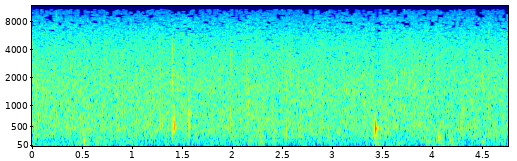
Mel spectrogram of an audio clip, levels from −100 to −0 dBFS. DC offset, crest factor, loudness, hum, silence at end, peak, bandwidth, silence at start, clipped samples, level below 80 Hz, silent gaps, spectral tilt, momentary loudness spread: under 0.1%; 26 dB; -36 LUFS; none; 0 s; -10 dBFS; 11.5 kHz; 0 s; under 0.1%; -68 dBFS; none; -2 dB/octave; 5 LU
